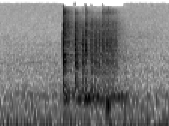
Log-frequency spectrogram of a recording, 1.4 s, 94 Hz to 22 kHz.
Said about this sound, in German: Ich würfel jetzt ein D4.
